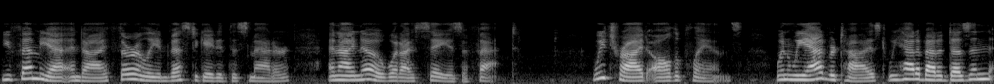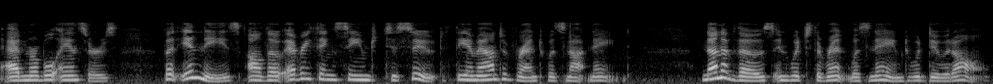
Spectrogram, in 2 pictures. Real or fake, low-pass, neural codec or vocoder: real; 7.2 kHz; none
